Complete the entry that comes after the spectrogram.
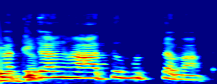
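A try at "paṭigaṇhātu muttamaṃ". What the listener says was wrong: okay, great, good.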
